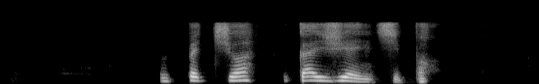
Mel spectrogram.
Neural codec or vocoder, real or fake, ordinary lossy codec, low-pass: codec, 24 kHz, 0.5 kbps, DualCodec; fake; MP3, 64 kbps; 7.2 kHz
